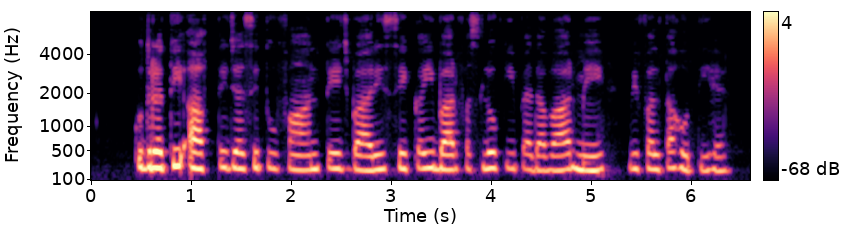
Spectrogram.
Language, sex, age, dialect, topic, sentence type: Hindi, female, 25-30, Hindustani Malvi Khadi Boli, agriculture, statement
